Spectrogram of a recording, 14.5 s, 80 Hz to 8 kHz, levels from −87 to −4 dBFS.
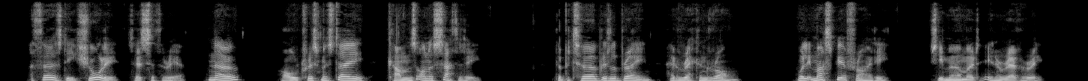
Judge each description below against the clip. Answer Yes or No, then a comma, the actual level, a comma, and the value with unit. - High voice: No, medium, 150 Hz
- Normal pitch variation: No, wide, 6.1 semitones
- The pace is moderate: No, slow, 130 wpm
